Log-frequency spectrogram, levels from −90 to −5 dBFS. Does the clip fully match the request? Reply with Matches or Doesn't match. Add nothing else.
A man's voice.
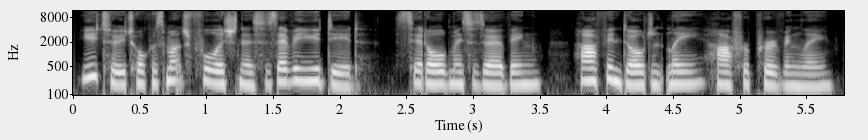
Doesn't match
